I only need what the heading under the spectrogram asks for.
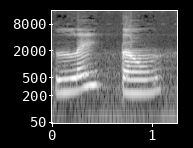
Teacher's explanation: a última sílaba que é mais forte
